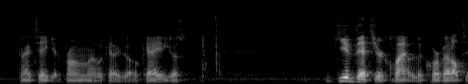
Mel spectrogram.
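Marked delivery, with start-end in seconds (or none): 3.4-4.7 mock-condescending man's voice, pitched lower. Speaker retelling what a man said after handing over his card, mimicking a condescending tone. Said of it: "really condescending look and tone to his voice".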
